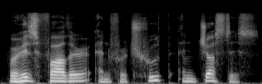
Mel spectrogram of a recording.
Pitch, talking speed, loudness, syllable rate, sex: 135 Hz, 185 wpm, -18 LUFS, 4.7 syllables/s, male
